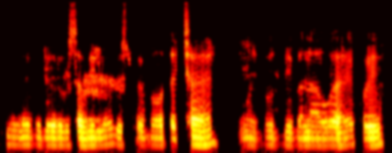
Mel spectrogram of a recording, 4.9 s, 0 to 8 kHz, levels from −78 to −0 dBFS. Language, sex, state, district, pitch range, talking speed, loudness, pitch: Hindi, male, Uttar Pradesh, Deoria, 100-105 Hz, 145 wpm, -20 LUFS, 100 Hz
